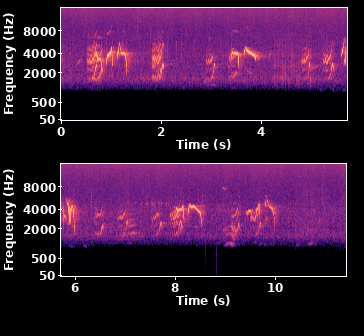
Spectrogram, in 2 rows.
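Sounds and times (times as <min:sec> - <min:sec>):
crested lark Galerida cristata calling: 0:00.4 - 0:02.1, 0:02.9 - 0:04.0, 0:04.8 - 0:10.9.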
